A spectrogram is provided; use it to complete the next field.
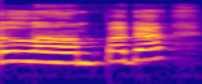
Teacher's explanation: temos por exemplo lâmpada então quando eu falo a palavra lâmpada eu pronuncio a sílaba Lan com mais tonicidade com mais força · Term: proparoxítona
